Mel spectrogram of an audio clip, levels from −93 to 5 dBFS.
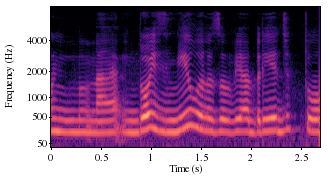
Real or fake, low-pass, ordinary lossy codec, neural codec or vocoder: fake; 7.2 kHz; none; codec, 16 kHz, 1 kbps, FunCodec, trained on Chinese and English, 50 frames a second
